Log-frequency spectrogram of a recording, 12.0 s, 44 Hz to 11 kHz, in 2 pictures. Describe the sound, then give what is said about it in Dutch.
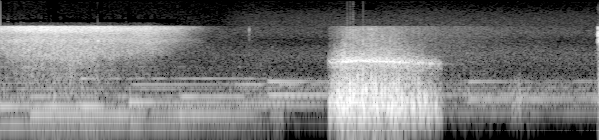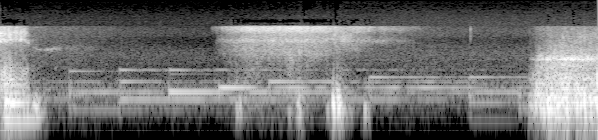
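Slow, deep breathing during a guided breathing exercise: long airy inhales followed by heavier, rushing exhales, about two full breath cycles, over soft sustained tones in the background. “Ik stel voor van er nog 3 samen te doen. Mm-hmm. Gewoon die aandacht houden naar die ademhaling.”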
